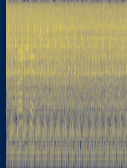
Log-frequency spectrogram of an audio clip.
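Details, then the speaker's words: Petrol engine idling unevenly with a lumpy, stumbling misfire that runs fine only while a plug lead arcs over; new spark plugs fixed it. "Let it idle. Let it arc right over. Runs fine. Right there. Take this away. Runs like shit."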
